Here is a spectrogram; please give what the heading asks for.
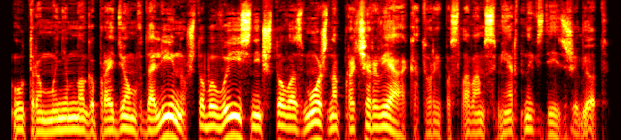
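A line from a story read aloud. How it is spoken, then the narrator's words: Quiet. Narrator (Russian): тихо сказал он мне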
